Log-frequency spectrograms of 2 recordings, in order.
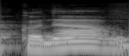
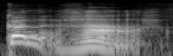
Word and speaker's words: Conrard: En effet, la dame que je vous ai montrée, Marilus Conrard, attention que je fasse pas, prononce pas connard, non, c'est Conrard, hein.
